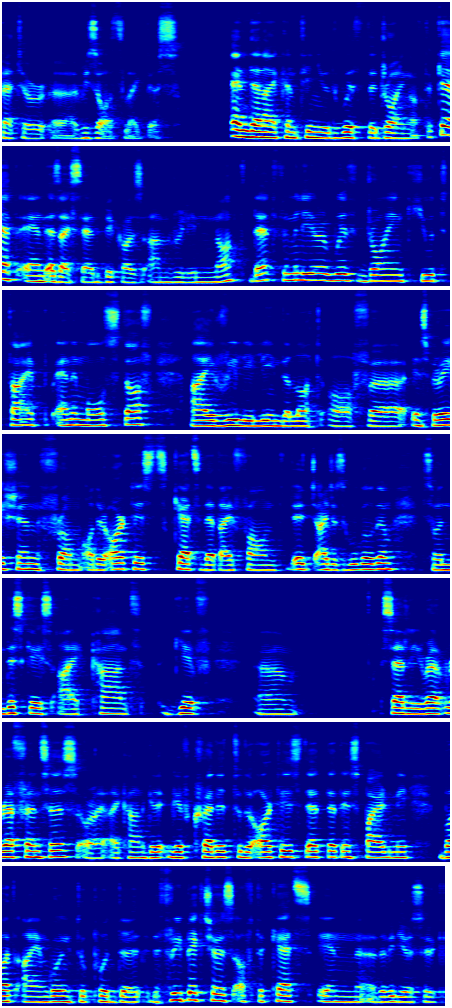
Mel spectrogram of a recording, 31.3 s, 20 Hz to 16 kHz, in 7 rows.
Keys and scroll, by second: 1.5-5.9 typing, 7.0 s, 8.4 s, 8.8 space, 11.1 s, 11.7 space, 11.8 s, 12.1 space, 14.2 space, 14.7 s, 17.5 space, 18.0 space, 18.5 space, 19.8-25.7 typing, 27.6 s, 28.0 space, 28.1 v.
